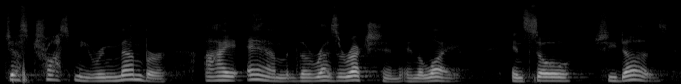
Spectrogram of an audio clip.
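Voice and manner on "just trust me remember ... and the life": gently calm her worry; quiet and sure; calm reassurance. Retold or imitated. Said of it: "he's like".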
